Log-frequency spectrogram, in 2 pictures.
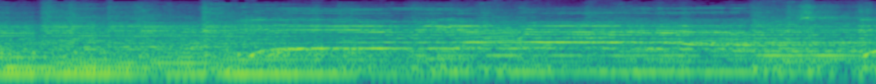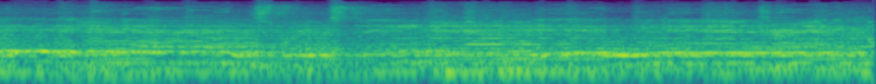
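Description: Live country music: acoustic guitars with a man singing, his held notes sliding from one pitch to the next.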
